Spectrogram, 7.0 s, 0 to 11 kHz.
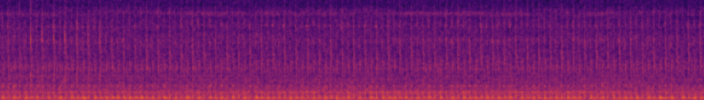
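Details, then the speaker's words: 1979 210 (4-cylinder, carbureted) after choke fix, idling: steady but lopsided chuffing about two beats a second with dead spots; running on only two cylinders (1 and 4), 2 and 3 dead; compression test planned. "See? It's only running on 2, looks like. It's got 2 that are dead all the time then."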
